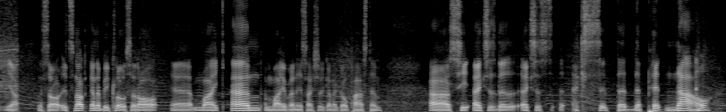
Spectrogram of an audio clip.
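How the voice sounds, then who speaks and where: Fairly low in pitch, a man speaks with a non-native accent at a fairly slow pace. The sound is dry and close, with no echo. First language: not English. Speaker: sim racing commentator. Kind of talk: live commentary. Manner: animated.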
